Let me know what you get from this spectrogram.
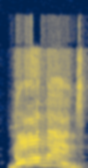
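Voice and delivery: "New Orleans" squeezed to NAW-linz, high and loud; attempted local pronunciation. Shown as a demonstration. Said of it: "I'm still saying it wrong".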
